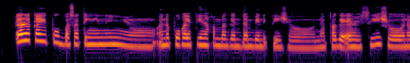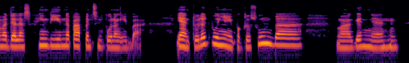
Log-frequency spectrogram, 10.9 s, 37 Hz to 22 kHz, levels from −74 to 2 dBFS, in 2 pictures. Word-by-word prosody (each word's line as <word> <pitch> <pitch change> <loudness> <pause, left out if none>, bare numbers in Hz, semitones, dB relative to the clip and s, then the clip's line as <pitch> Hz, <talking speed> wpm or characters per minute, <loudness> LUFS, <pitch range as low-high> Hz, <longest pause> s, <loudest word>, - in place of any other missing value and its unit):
Pero 355 +3 +10
kayo 360 -3 +6
po 300 0 -3
ba 255 -2 -2
sa 255 - +1
tingin 250 0 -2
ninyo, 210 -6 -5
ano 235 - -3
po 240 - 0
kayang 240 0 +1
pinakamagandang 215 -3 -3
benepisyo 175 -3 -6
na 190 - -8
pag-eehersisyo 200 +2 0
na 200 - -2
madalas 195 -1 +2
hindi 220 -1 -1
napapansin 205 -2 -1
po 185 - -4
ng 180 -2 -3
iba? 175 - -7 0.5
'Yan, 200 -3 +6
tulad 225 +8 +1
po 255 - +3
niyan, 220 -5 +1
'yong 180 - -11
pagsu-Zumba, 230 +3 -1 0.5
mga 180 0 -1
ganiyan. 185 -1 -4
205 Hz, 160 wpm, -22 LUFS, 195-240 Hz, 0.5 s, Pero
